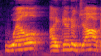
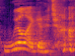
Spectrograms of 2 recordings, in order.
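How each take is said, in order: First: "job" read slowly as spelled, a bit louder; reading the misspelling. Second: Said in the usual way. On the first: Shown as a demonstration. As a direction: sound out the typo in "job" slowly. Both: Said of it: "we gotta work on that spelling".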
